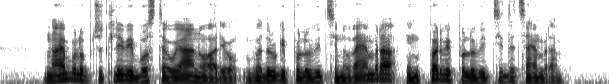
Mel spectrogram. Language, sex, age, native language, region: Slovenian, male, 18-29, Slovenian, Central Slovenia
